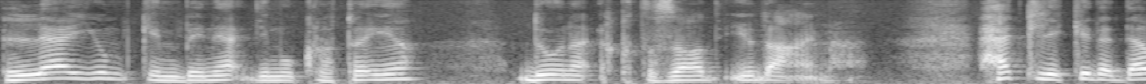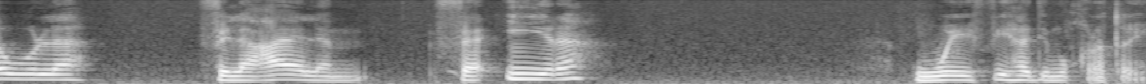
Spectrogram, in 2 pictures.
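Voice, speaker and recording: A woman speaks very slowly at a fairly low pitch, her tone dark and mellow. Her pitch variation is ordinary, and she takes long, frequent pauses. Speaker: video blogger. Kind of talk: political commentary monologue. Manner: animated.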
